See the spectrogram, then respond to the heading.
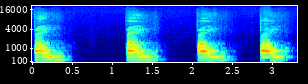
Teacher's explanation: اب یہاں پر دیکھیے قاف، یہاں پر واو ہے، واو ساکین ہے، اس سے پہلے زبر ہے، تو واو لین کریں گے، نرمی کے ساتھ ادا کریں گے، لیکن قاف موٹا ہوگا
